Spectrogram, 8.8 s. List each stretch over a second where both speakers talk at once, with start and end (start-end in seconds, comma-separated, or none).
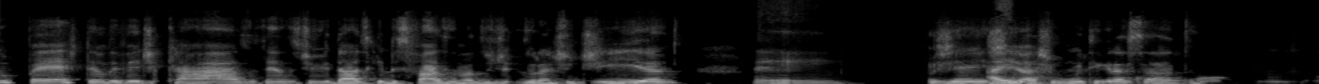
6.5-8.0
